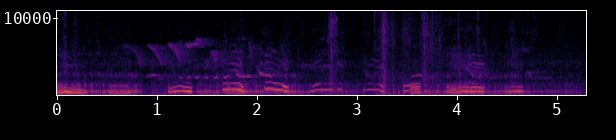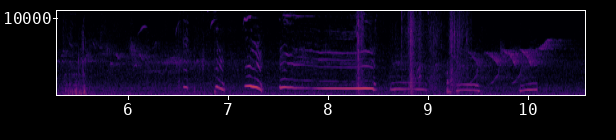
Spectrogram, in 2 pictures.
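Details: Wolf family with father Lighthawk, grumpy among his seven relentless pups of the year while setting family rules; rough growling bursts over the first five seconds, then high, bending whines and yelps rising and falling, some drawn out.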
